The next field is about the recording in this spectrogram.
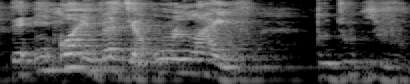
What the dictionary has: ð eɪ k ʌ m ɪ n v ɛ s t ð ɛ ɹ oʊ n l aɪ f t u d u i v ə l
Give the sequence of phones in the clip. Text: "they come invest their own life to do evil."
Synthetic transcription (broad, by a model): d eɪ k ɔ ɪ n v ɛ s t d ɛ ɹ oʊ n l aɪ f t u d u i v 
